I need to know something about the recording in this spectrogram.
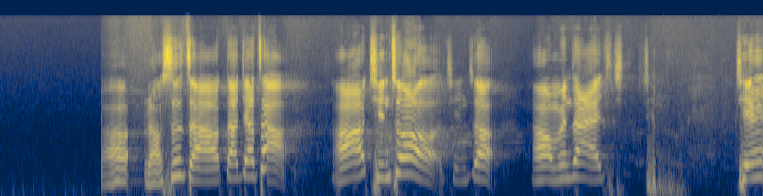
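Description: A woman speaks close by, in short phrases.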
